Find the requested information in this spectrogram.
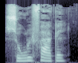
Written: solfakkel

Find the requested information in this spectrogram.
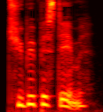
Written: typebestemme

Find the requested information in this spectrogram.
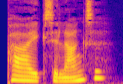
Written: par

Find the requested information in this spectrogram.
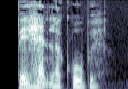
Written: behandlergruppe

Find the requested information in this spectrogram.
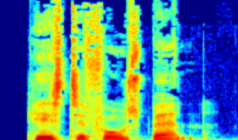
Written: hesteforspand

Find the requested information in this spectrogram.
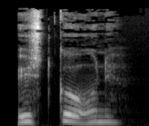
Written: østgående

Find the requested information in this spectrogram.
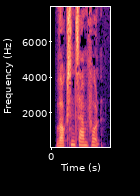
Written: voksensamfund

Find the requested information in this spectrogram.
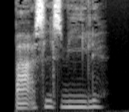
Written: barselshvile

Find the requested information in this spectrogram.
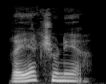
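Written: REAKTIONÆRT

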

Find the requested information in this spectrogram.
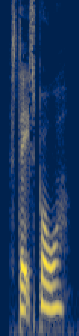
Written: statsborger

